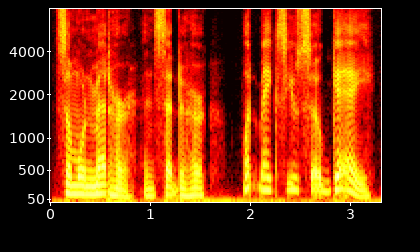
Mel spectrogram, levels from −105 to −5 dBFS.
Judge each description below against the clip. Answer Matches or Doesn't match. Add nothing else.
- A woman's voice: Doesn't match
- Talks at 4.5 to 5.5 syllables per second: Matches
